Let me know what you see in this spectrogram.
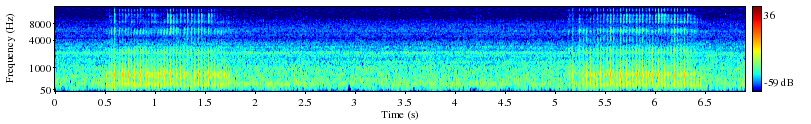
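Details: Soft snoring during sleep while dreaming: two slow, rattling, buzzy breaths about five seconds apart over a quiet hiss.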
